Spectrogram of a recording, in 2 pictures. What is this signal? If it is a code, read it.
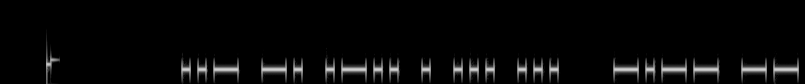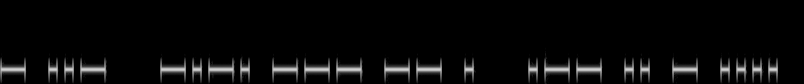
Morse code, heard as a keyed tone, about 15 wpm, 700 Hz. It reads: UNLESS YOU COME WITH
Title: Sentences from Top 1000 Words - Review Part 6 - 15wpm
